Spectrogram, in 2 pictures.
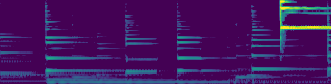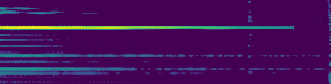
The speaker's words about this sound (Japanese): また、リラックスできる鐘の音を聞いていただいてからスタートです。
